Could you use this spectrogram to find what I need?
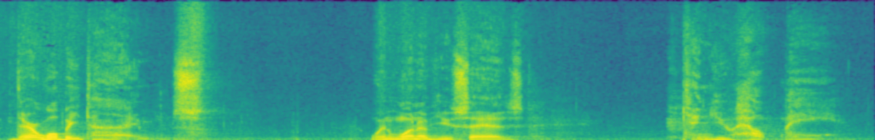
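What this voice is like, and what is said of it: Whispering. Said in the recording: “I'm going to whisper it so that only we know about it.”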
